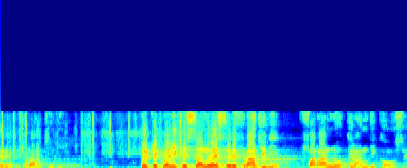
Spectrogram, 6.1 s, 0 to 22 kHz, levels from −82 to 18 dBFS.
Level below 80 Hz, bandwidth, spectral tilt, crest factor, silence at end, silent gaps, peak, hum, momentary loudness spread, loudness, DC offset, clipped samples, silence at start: -36 dBFS; 7.6 kHz; -4.5 dB/octave; 10 dB; 0 s; none; 0 dBFS; none; 22 LU; -10 LUFS; under 0.1%; under 0.1%; 0 s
